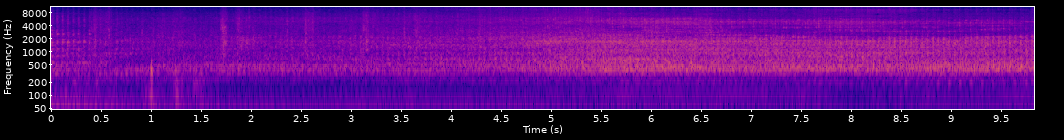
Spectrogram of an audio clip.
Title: A cracked Coil pack, your #VW will sound like this #Garage #K53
